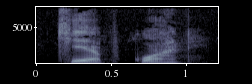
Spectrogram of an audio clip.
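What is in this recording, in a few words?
"kie pkwany", Tlacochahuaya Zapotec; finger Tip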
